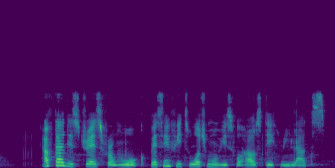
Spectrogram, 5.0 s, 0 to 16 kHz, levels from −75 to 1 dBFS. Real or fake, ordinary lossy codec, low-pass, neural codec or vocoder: real; AAC, 64 kbps; 7.2 kHz; none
